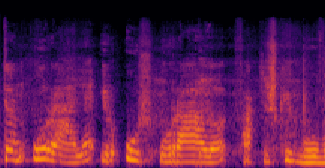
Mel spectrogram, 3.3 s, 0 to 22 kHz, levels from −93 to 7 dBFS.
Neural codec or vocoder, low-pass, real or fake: vocoder, 44.1 kHz, 128 mel bands every 256 samples, BigVGAN v2; 14.4 kHz; fake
